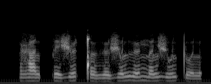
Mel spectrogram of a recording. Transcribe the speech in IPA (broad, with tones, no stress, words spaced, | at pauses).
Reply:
ɣa˨lpːe˨ʒø˨˦ ǃɵ˨ ðø˨ʒʊ˨˦lðø˨˦ n̪ə˨˦lʒu˨˦lt̪ʊ˨l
